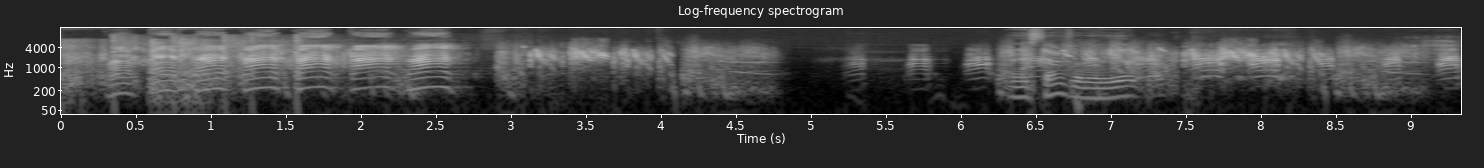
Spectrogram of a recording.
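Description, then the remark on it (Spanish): A duck quacks in quick, loud bursts, a rapid run of calls, then a brief lull before more noisy quacking and honking-like calls pick up again. “Nosotros, damas y caballeros, tenemos que ser ese pato.”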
